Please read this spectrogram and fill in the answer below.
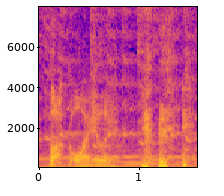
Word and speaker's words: Euler: boiler rolling in his grave oiler uh yeah it looks like his name is euler but it's pronounced euler but anyways the the thing with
